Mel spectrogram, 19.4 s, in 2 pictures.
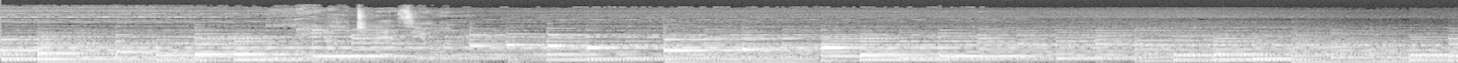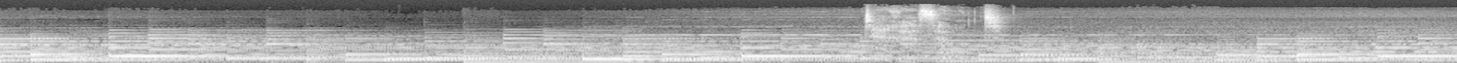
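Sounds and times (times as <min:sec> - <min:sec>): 
piano: 0:00.0 - 0:19.4.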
